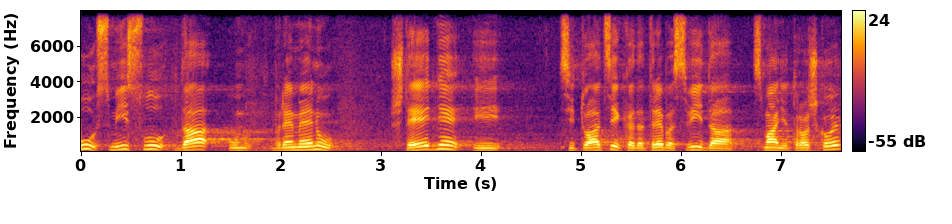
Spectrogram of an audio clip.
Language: Serbian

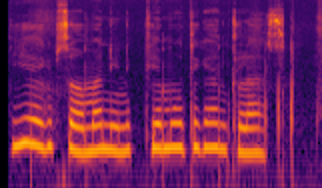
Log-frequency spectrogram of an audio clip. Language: Kalenjin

